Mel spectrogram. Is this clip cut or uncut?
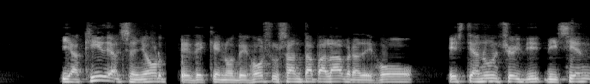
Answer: cut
